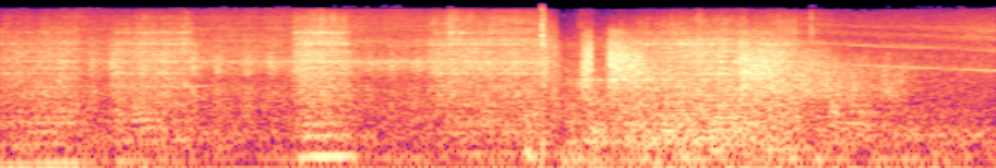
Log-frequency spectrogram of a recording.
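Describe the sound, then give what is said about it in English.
A heavy drill in an open pit black opal mine rumbles over a steady low drone, then hits a snag with a sudden clanking jolt partway through before grinding on more roughly, a thin whine rising above it. “The drill hit a snag again.”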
